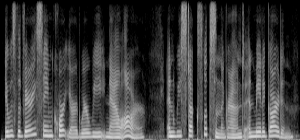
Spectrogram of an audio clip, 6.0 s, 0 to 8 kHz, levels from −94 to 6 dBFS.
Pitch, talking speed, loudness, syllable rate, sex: 230 Hz, 220 wpm, -16 LUFS, 4.8 syllables/s, female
